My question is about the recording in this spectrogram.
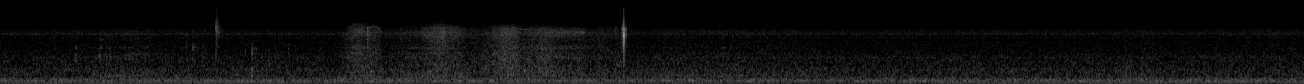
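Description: Modern Fan Co Cirrus Hugger ceiling fan's GE stack motor running steadily on medium speed, a faint even hum. Soft rustling comes in the middle, and a sharp click about six seconds in.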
